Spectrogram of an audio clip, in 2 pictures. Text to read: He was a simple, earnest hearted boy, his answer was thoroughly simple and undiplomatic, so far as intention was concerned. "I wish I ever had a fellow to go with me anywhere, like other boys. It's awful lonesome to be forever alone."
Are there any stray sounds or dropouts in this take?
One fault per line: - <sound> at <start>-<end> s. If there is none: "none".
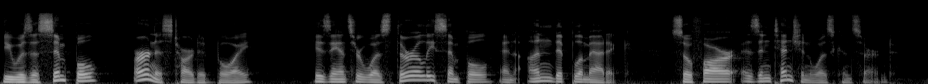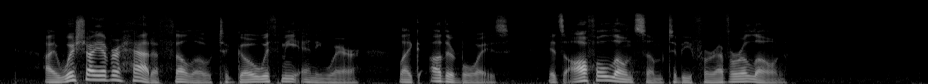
none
